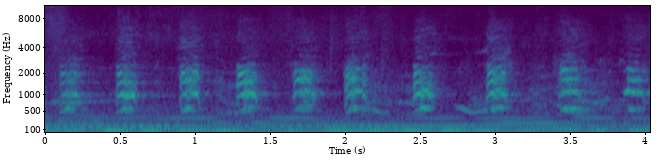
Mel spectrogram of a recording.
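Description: Pack of hunting hounds baying in pursuit of a wild boar: a quick run of about ten barks, two to three a second.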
